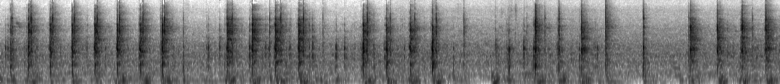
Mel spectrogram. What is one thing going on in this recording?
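A hammer handle taps rapidly and sharply against a metal piston.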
